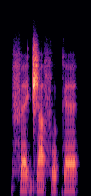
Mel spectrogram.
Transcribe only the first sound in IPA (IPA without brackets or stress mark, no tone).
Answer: f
